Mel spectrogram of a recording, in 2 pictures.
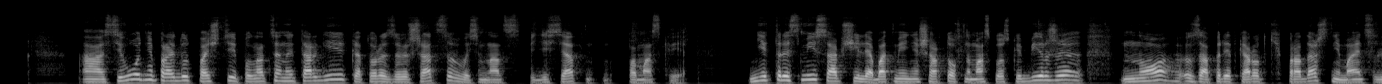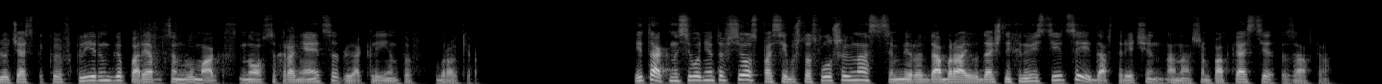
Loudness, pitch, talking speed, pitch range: -27 LUFS, 130 Hz, 125 wpm, 115-175 Hz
